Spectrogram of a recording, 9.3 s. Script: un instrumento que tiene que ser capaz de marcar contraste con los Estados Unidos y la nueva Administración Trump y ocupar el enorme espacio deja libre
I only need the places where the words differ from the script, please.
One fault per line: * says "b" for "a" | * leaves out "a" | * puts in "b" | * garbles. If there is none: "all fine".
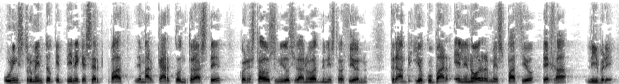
all fine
